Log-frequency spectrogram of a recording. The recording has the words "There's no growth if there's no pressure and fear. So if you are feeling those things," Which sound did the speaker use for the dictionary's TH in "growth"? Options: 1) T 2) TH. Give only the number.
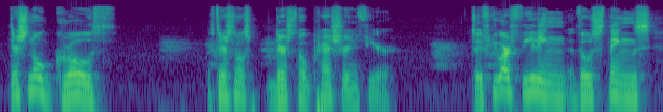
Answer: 2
